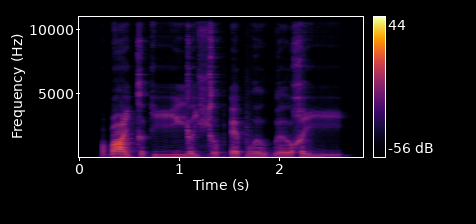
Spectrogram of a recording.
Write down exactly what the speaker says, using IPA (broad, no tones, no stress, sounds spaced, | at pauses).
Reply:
ɓ ɑ i̯ k ə k iː j ə i̯ ç ɤː p ʔ ɛ p β ɤ u̯ ɓ əː u̯ χ iː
